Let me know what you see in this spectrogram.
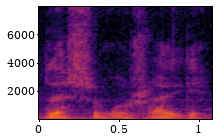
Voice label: "lES1muSay7gi", washo; Im Always Singing

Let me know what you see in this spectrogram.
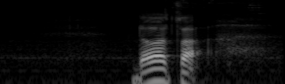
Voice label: "dOOc7a7", Washo; Balsam Root

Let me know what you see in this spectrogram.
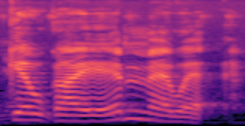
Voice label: sweep it outside, Washo; gewgayEmewe7

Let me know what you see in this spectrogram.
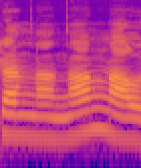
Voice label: "dangangAngal", Washo; houses

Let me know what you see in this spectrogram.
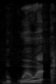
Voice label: "bukwEwe7" board pole, Washo

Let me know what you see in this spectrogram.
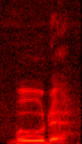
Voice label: "mUUde", washo; Brown Bear

